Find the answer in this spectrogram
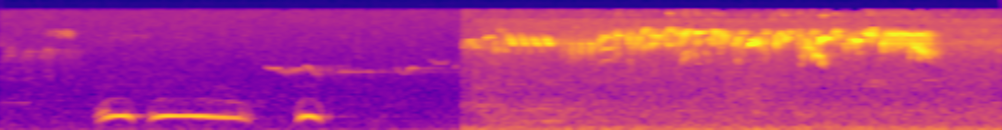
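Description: A dove gives three soft, low hooting coos, short then long then short. Then comes a burst of high, busy twittering from another bird.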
